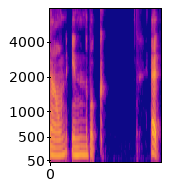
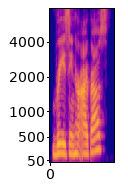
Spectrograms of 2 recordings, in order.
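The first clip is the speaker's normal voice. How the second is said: ordinary delivery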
